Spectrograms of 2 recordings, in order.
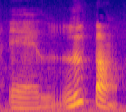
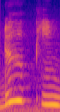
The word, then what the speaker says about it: ルパン: ポイントなのは、ルパン、あのルパン三世の発音はルパン the third、ね、ルーピンではなくてルパン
